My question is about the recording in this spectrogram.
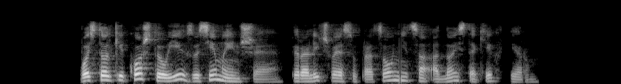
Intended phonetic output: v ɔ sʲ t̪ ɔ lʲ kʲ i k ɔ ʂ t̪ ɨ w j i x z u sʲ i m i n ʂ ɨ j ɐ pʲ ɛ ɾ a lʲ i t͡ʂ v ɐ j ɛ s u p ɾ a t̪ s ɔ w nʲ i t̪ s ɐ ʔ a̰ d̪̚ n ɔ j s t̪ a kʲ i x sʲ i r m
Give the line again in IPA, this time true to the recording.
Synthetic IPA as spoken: v ɔ sʲ t̪ ɔ lʲ kʲ i k ɔ ʂ t̪ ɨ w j i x z u sʲ i m i n ʂ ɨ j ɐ pʲ ɛ ɾ a lʲ i t͡ʂ v ɐ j ɛ s u p ɾ a t̪ s ɔ w nʲ i t̪ s ɐ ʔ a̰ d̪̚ n ɔ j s t̪ a kʲ i x fʲ i r m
